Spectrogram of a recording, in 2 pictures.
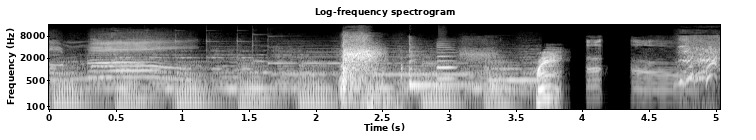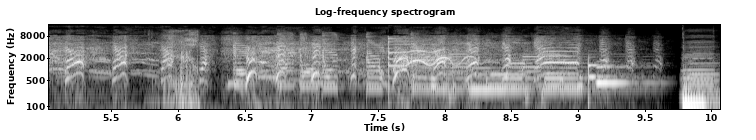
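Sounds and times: background music: 0:00.0 - 0:03.7, 0:06.5 - 0:10.0.

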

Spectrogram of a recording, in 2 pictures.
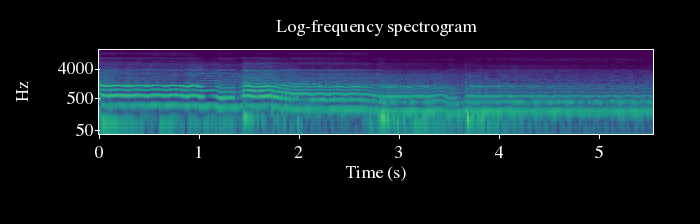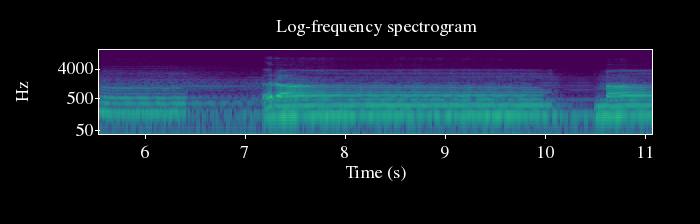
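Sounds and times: devotional music with held notes: 0:00.0 - 0:11.0.

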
